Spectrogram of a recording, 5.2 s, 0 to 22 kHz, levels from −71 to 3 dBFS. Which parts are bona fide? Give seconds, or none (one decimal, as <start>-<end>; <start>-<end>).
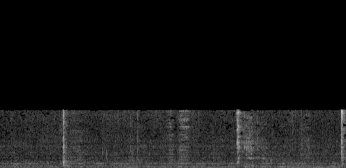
0.0-5.2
